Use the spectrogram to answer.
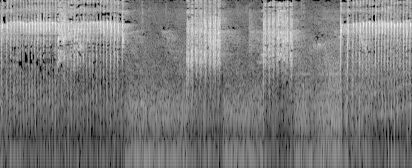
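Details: Straw-headed bulbul training recording, said to mix in imitations of small birds, big birds and insects: long runs of shrill, rapidly pulsed rattling trills, broken by short pauses, with a low hum in the background.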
